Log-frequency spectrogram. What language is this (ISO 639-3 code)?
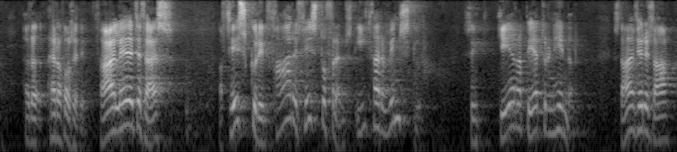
isl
